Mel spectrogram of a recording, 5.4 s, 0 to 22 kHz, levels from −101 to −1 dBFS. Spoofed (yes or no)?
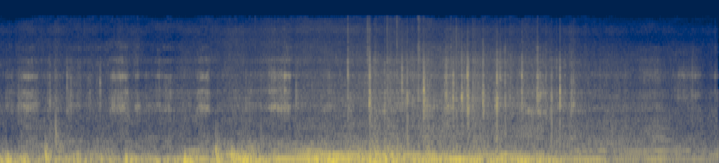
yes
